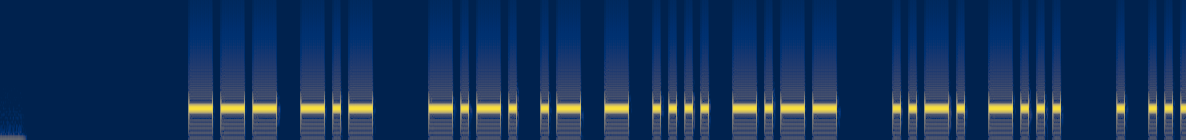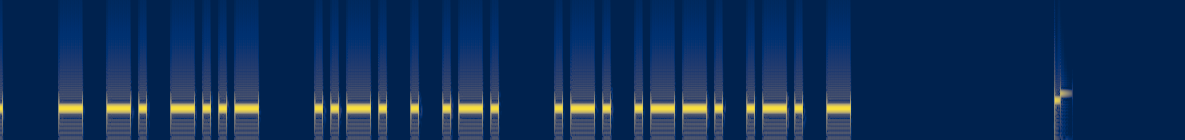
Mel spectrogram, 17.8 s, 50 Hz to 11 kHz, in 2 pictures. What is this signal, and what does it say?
Morse code, heard as a keyed tone, about 20 wpm, 700 Hz. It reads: OK CATHY FB ES TNX FER RPRT
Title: Practice QSO - Exchange 2 - Info - 20wpm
